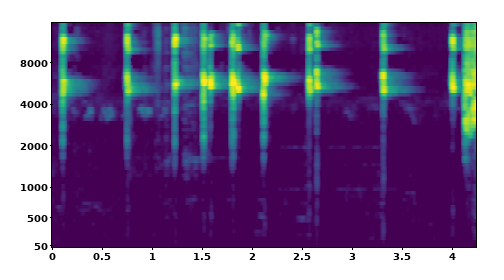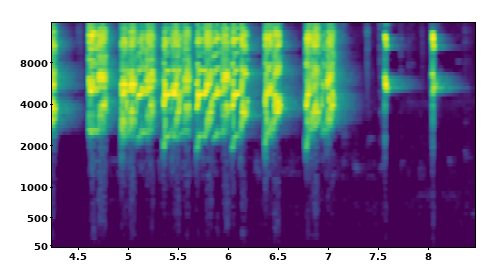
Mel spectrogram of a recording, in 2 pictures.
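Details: Two caged lovebirds, a violet green and a pied, learning ngekek from each other while their master bird sounds: sharp high chirps at irregular intervals, then a run of loud harsh buzzy chattering bursts, then more chirps.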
